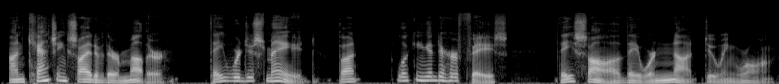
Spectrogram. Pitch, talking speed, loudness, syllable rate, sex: 115 Hz, 160 wpm, -22 LUFS, 4.6 syllables/s, male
